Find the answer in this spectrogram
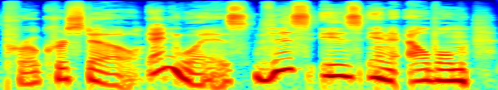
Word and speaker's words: Pro Cristo: with Pro Cristo and if you don't know how to pronounce that when you look at the name it is the very first syllables you hear on the album it says Pro Cristo anyways this is an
